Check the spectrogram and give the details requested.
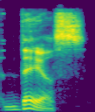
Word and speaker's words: Deus: as well it is it is Latin and it is Deus okay well there you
